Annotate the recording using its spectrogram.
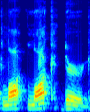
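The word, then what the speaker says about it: Lough Derg: Am I pronouncing that correctly? – That's correct. Loch Derg.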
